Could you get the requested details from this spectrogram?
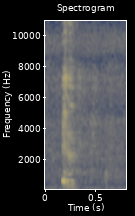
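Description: A child gives one brief, voiced throat-clear, acted as part of a play scene.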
